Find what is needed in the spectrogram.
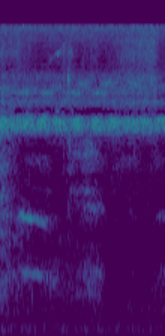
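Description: Near silence: faint background ambience with a steady, thin, high-pitched band like insects chirring.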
